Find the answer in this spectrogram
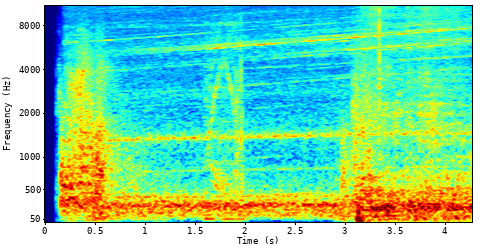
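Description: Video intro sound-effect sting: a steady wash of noise with a high steady whine. It has a pitch sweep up and back down just under two seconds in and a sharp hit about three seconds in, the loudest moment.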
